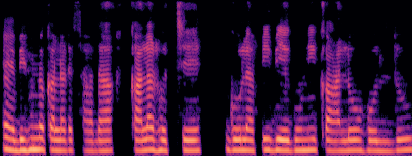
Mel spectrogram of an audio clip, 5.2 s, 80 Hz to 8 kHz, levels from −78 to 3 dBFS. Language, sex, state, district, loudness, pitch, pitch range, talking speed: Bengali, female, West Bengal, North 24 Parganas, -16 LUFS, 195 Hz, 190-200 Hz, 140 wpm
